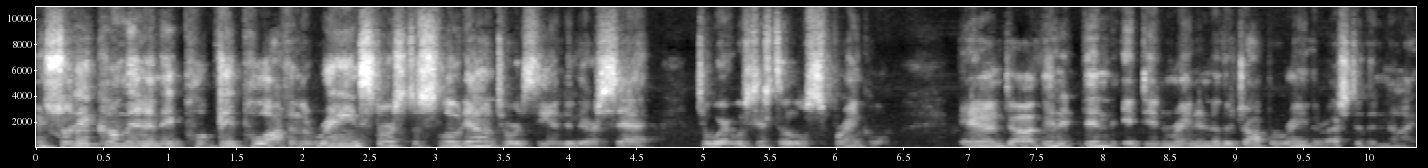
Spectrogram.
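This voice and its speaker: A fairly high male voice with lively intonation and a fairly quick pace over noticeable background noise. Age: 60s. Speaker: live stream panel regular. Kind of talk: casual chat. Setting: live stream.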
